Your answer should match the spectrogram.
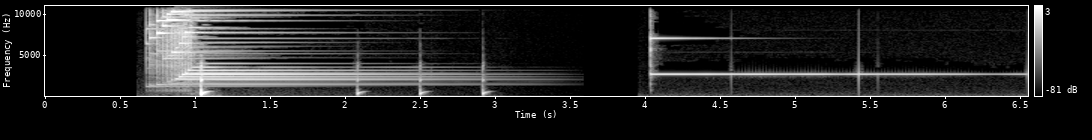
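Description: Logo sting sound effects. A bright, shimmering multi-note chime comes in about a second in and rings away, then three short pops, each dropping quickly in pitch. A single high ding follows about four seconds in and is held as it slowly fades.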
